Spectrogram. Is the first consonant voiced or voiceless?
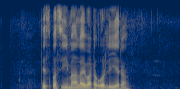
voiceless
